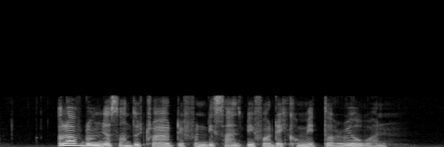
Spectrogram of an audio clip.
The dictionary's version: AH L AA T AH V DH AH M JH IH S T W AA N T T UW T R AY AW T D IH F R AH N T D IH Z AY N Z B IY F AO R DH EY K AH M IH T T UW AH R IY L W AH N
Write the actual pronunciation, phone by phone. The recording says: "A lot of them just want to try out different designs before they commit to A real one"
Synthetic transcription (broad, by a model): AH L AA AH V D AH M JH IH S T W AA N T T UW T R AY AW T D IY F R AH N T D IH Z AY N S B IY F AO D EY K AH M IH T T UW AH R IY L W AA N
